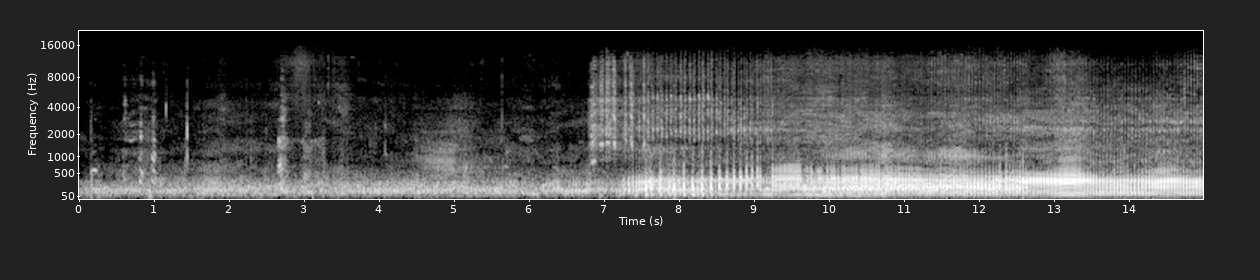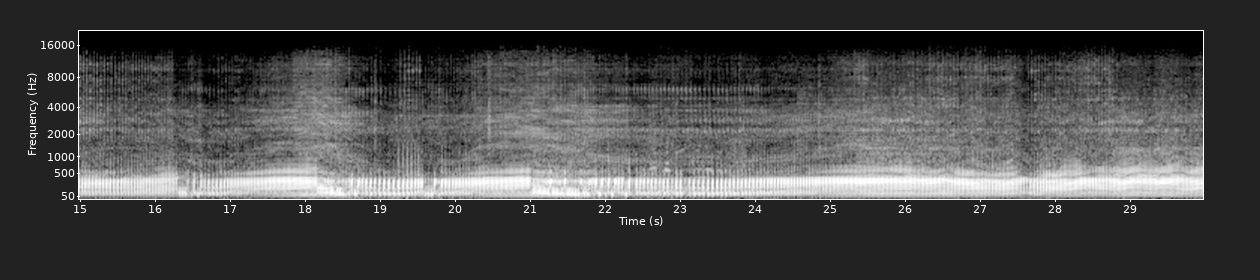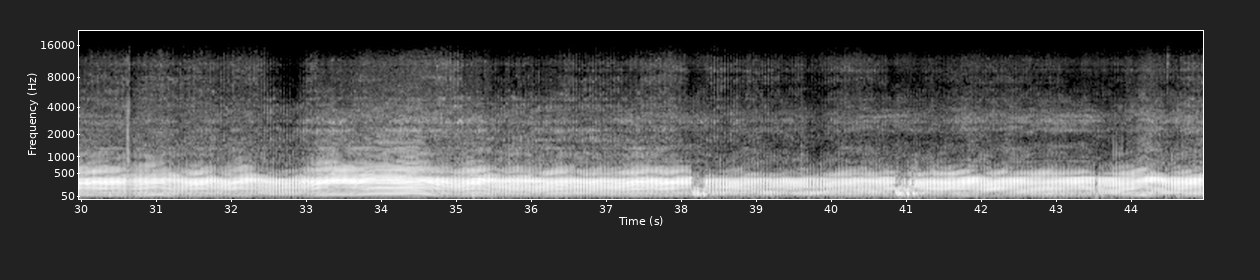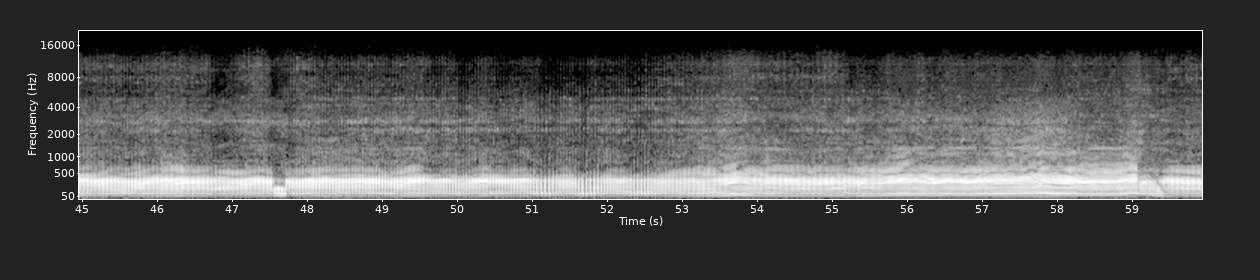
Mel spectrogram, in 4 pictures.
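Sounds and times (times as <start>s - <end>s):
dirt bike engine revving: 6.8s - 59.9s.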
